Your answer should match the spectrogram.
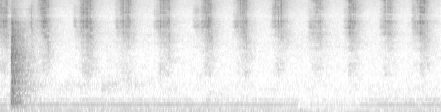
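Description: A thumb dragged again and again across the paint-loaded bristles of a toothbrush, flicking a fine spatter of paint onto the board: quick, faint rasping strokes, about five a second.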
